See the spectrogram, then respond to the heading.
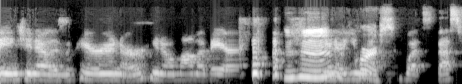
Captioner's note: laughs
